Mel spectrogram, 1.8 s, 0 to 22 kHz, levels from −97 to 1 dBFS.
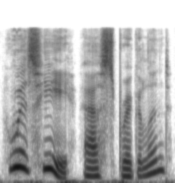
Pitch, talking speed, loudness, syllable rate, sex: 230 Hz, 170 wpm, -16 LUFS, 4.9 syllables/s, female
